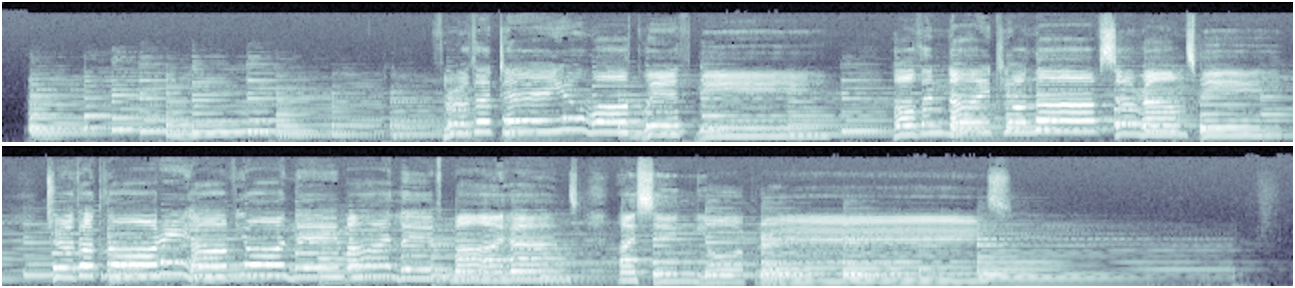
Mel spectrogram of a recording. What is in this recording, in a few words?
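All Parts, Choir Practice Tracks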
